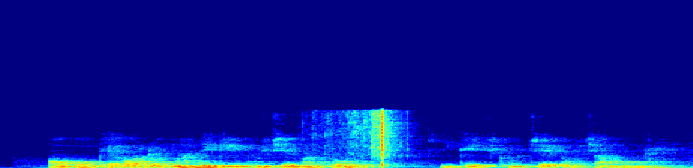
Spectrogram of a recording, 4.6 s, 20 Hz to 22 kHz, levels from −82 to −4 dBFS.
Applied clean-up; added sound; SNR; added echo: none; Tick; 6 dB; reverberation time 0.8 s.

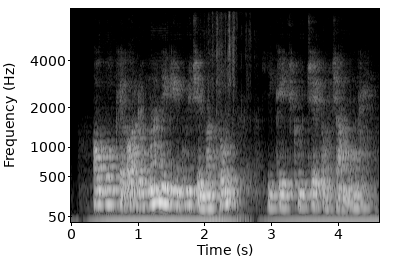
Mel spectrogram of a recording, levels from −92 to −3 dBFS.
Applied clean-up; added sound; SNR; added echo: neural separator model SepFormer DNS4.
